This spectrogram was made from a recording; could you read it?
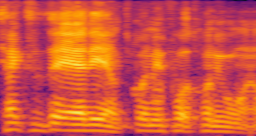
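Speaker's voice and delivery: hurried, fast delivery. Forcing out a game pick they can't believe they're making, said fast. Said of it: "Swallow hard and say it fast".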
